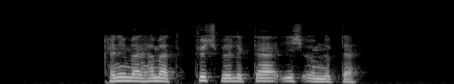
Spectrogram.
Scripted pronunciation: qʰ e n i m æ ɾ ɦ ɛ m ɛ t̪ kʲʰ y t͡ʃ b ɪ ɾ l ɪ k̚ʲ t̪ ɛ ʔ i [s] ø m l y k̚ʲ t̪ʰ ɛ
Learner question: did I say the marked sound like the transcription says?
no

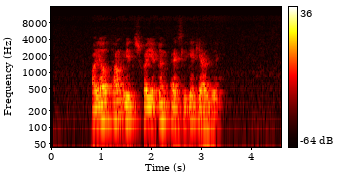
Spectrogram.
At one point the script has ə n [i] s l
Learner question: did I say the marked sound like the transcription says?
no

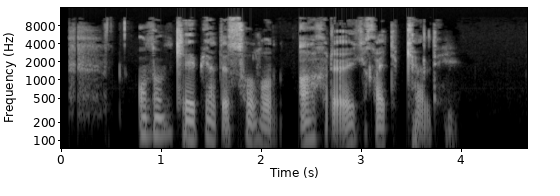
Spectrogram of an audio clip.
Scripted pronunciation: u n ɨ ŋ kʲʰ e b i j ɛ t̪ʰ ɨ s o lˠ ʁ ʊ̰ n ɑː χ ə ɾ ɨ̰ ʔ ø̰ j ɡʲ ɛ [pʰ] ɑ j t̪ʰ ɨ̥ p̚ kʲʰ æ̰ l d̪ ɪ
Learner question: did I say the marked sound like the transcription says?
no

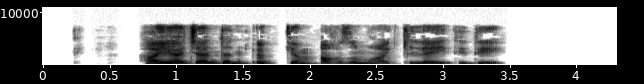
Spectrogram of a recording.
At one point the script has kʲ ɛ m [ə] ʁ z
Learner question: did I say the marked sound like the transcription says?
no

